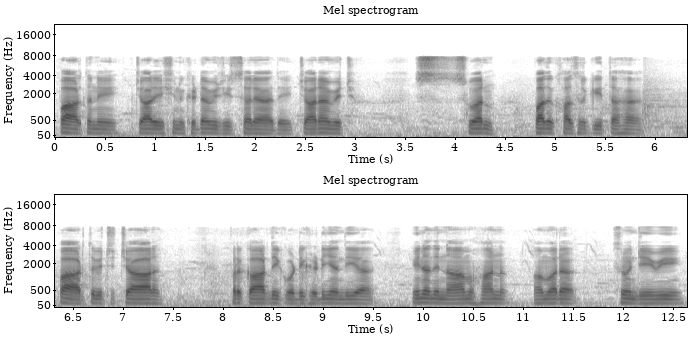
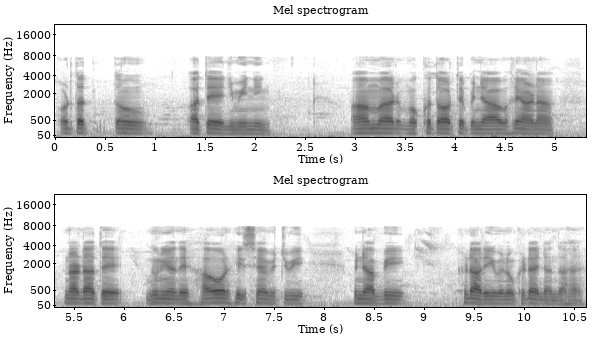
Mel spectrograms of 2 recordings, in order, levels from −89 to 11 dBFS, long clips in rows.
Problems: none marked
